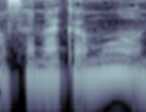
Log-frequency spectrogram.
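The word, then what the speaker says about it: Senna Gammour: Mit Senna, wie spricht man sie aus? Senna Gamour? – Genau, Senna Gamour und Mandy Capristo, ja.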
